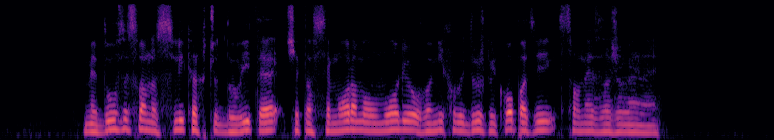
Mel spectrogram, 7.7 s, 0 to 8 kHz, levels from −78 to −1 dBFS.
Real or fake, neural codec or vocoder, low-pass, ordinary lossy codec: fake; codec, 44.1 kHz, 2.6 kbps, SNAC; 7.2 kHz; AAC, 48 kbps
